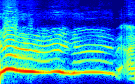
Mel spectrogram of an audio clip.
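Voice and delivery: squealed high pretend panic, laughing; hammed-up high panicked squeal; mock panic. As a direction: shriek it as a pretend freakout. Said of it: "I would just be screaming".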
